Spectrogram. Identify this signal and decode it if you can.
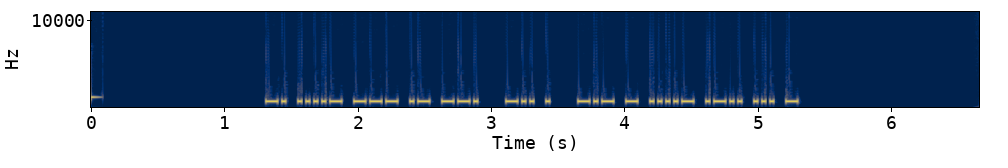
Morse code, heard as a keyed tone, about 40 wpm, 700 Hz. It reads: N4OAG DE KT4LST
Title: USA Callsign DE Callsign 40wpm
